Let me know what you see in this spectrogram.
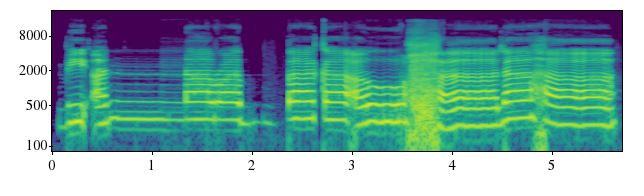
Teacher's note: واو مدہ ہے، اس کو پڑھنے میں ایک الف کا وقت لگے گا۔ ہا، یہ جو ہا ہے یہ حرف ہلکی حروف میں سے ہے اور حلق کے درمیان والے حصے سے ادا ہوگی۔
